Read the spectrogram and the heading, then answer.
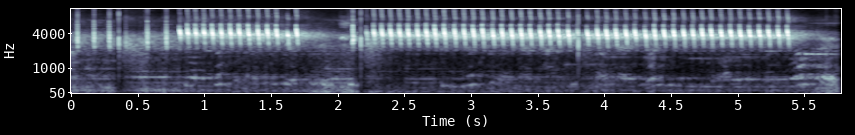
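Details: Plain prinia lure for making birds sing: long, even stream of rapid, buzzy high-pitched notes, about three per second, continuing almost without break after a short opening stutter; faint low murmuring beneath.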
